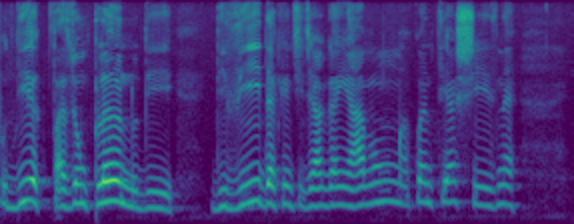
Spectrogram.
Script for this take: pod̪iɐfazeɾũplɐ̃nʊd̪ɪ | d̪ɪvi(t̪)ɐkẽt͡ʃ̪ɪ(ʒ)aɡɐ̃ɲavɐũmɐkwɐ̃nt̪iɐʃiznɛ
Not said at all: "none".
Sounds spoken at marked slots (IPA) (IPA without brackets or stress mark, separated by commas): d̪, ʒ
